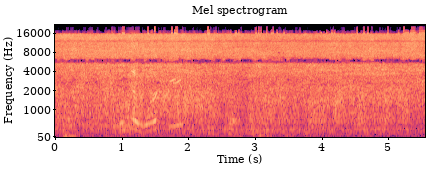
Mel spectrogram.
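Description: A pressure washer blasts water onto dirty Birkenstock sandals, producing a continuous hissing spray that holds steady throughout, with a person speaking briefly over it.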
